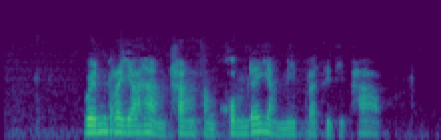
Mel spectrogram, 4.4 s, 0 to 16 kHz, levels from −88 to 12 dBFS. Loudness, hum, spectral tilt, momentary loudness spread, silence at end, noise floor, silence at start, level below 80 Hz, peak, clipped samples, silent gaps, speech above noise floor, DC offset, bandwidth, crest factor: -27 LUFS; none; -9 dB/octave; 15 LU; 0.65 s; -69 dBFS; 0.85 s; -62 dBFS; -6 dBFS; under 0.1%; none; 42 dB; under 0.1%; 5.4 kHz; 22 dB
